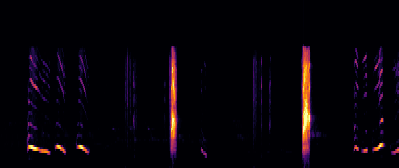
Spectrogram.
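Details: Cream-vented bulbul singing varied phrases: short downward-curving whistles in small groups, broken by sharp clicks and cracks, with a final cluster of rising whistled notes.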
